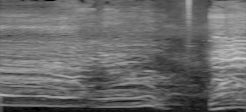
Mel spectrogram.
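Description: A performer's voice holding one long sung call with no backing music, dropping slightly in pitch about a second in and fading out near the end.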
